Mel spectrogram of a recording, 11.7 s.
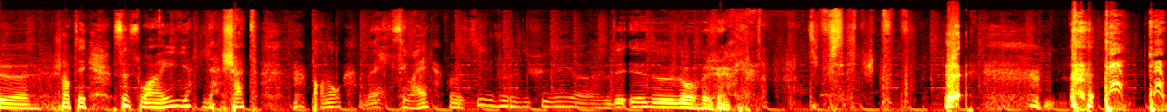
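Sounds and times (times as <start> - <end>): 
speech: 0.0 - 8.5, 10.3 - 10.7
man coughing and choking while laughing: 7.4 - 11.6.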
